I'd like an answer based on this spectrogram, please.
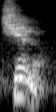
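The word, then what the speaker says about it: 擒拿: It's China. It's actually pronounced Chinna.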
